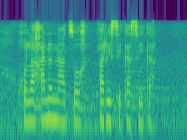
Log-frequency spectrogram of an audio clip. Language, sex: Tswana, female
